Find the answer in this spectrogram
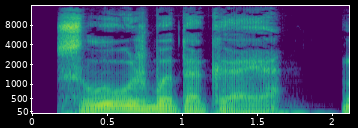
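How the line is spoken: Muffled dull reply. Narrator (Russian): глухо отозвался Безнос

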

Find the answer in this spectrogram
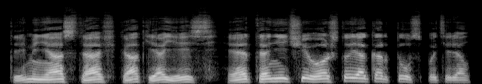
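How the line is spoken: Elderly man speaking loudly. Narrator (Russian): пожилой человек громко говорил кому-то

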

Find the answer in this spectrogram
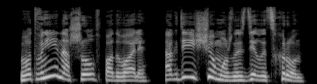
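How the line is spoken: Plain. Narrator (Russian): ответил Василий

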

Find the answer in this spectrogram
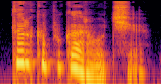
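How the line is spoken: Childish whiny, mouth full. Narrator (Russian): детским капризным голоском попросил Нежданов, жуя десятый по счету бутерброд

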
